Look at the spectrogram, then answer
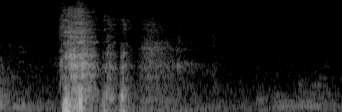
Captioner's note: laughs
